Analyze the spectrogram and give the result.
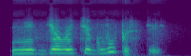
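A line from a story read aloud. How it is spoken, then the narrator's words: Calm warning. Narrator (Russian): предупредил он меня спокойно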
